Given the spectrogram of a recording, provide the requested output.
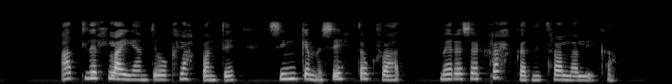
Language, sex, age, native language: Icelandic, female, 30-39, Icelandic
